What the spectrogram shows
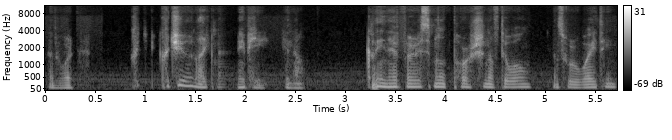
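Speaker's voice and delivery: hushed whisper. Playing a character in a tabletop game, the speaker asks Edward something: whispering. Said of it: "I'm I'm whispering, by the way".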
